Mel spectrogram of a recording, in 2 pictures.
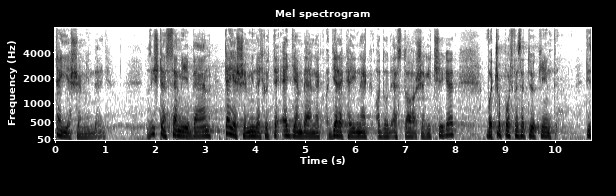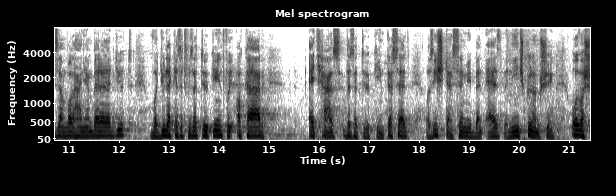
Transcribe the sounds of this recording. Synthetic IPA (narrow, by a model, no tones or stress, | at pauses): t̪ɛjːɛʃɛmːind̪ɛ̰ɟː | ɒziʃt̪ɛnsɛmeːbɛnt̪ɛjːɛʃɛmmind̪ɛcho̞ct̪ɛʔɛɟːɛmbɛrnɛkɒɟɛɾɛkɛjinɛkɒd̪o̞d̪ɛst̪ɒʃɛɡiːt͡ʃːeːɡɛt̪ | ʋɒc̚t͡ʃo̞po̞rt̪ʋɛzɛt̪øːkeːnt̪ː | izɛɱvɒnɦaːɲɛmbɛrːɛlɛɟːyt̪ːʋɒɟ̚ːylɛkɛzɛt̪ʋɛzɛt̪øːkeːnt̪ʋɒɟɒkaːr | ɛchaːzʋɛzɛt̪øːkeːnt̪ːɛsɛd̪ɒziʃt̪ɛnsɛmeːbɛnɛznint͡ʃkylø̞mʃeːɡ | o̞lvɒʃ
